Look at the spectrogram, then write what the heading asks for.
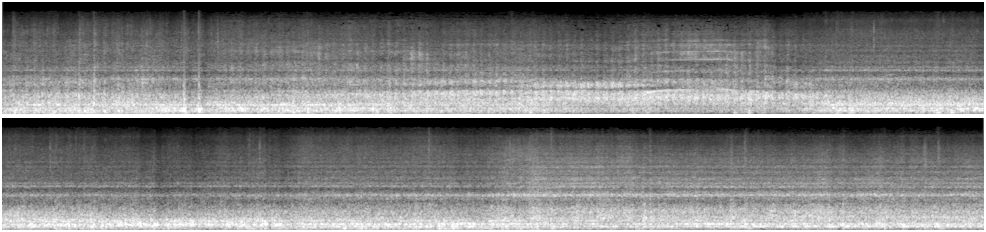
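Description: Steam-hauled passenger train heard from inside a carriage, running steadily along the line. The running noise stays even, with a brief tone that rises and falls about ten seconds in.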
